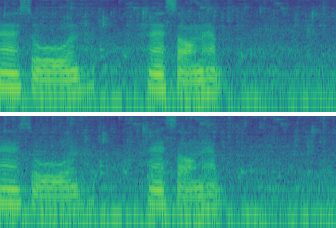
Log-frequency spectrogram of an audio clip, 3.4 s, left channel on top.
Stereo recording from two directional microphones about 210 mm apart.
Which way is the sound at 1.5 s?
20° left (ahead or behind).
